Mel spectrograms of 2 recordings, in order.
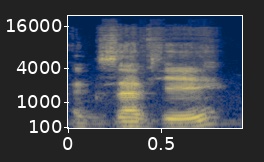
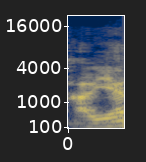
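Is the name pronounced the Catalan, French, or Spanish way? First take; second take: French; Spanish. First: The name is said with a French pronunciation. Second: The name is said with a Spanish pronunciation. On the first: "en francés mi nombre se pronuncia Xavier" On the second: "en español se pronuncia Javier"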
